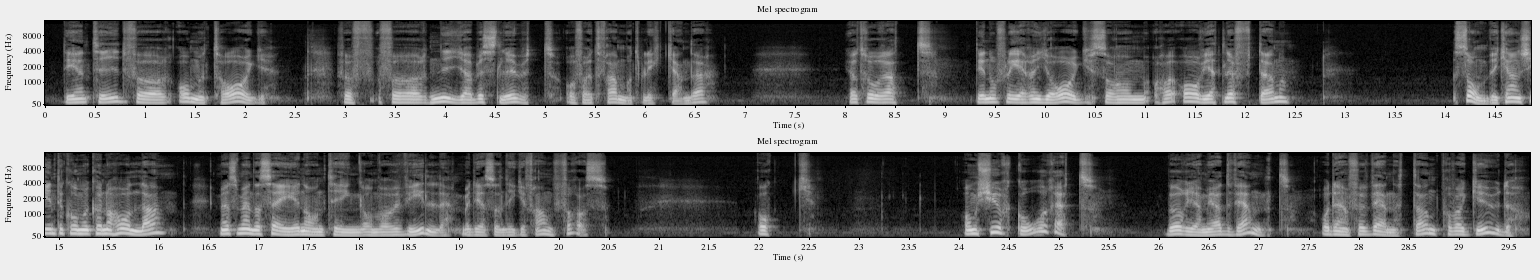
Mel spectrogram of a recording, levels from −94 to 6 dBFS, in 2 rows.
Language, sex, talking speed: Swedish, male, 125 wpm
